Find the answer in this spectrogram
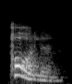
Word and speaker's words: Poland: Yang ini, Poland. P-nya besar, L-nya kecil.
